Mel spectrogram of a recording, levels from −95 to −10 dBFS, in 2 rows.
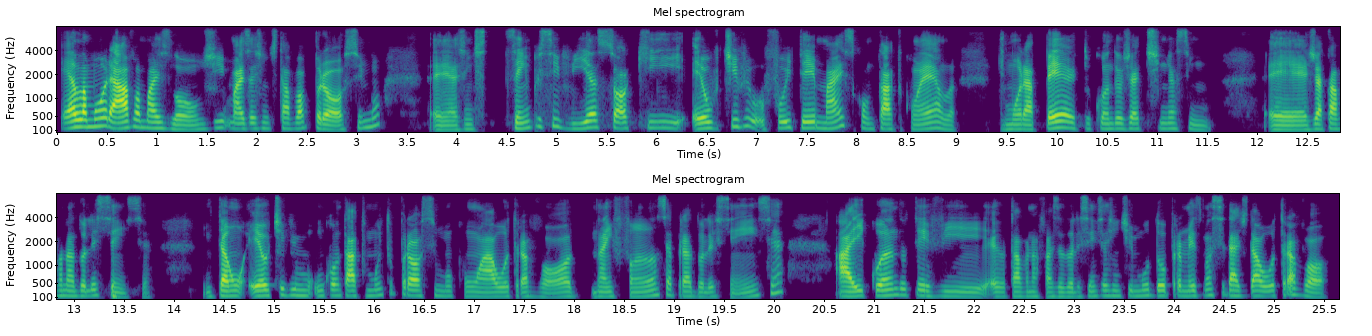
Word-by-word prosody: Ela 185 +6 +9
morava 200 -3 +9
mais 165 -3 +1
longe, 135 +6 -4
mas 150 -2 +3
a 155 - -3
gente 155 0 -11
estava 155 +1 -1
próximo, 165 - 0 0.5
eh, 120 -1 -1
a 120 - 0
gente 135 +2 -7 0.2
sempre 170 +7 -2
se 215 +3 -6
via, 165 +1 0
só 165 -3 +2
que 170 0 -9
eu 155 +3 +3
tive 205 +2 -2 0.2
fui 170 +2 -5
ter 170 0 +1
mais 160 +8 +1
contato 145 -4 0
com 135 0 -5
ela, 145 -3 +1 0.4
de 135 - -13
morar 135 -1 +3
perto, 165 -5 +6
quando 145 +1 -6
eu 150 - -2
já 145 0 -1
tinha, 150 +1 -4
assim, 130 -6 -12 0.6
eh, 125 0 +1
já 140 - +5
estava 145 +1 +2
na 145 -1 -1
adolescência. 140 -5 -7 0.5
Então, 140 +3 +4
eu 145 +1 +4
tive 160 +1 -5
um 145 -2 -10
contato, 150 -1 +1
muito 155 +3 -13
próximo 150 -5 -1
com 130 -1 -7
a 125 0 +3
outra 130 0 -3
avó, 125 0 -4 0.2
na 130 0 0
infância 135 +5 -6
para 135 -3 -1
adolescência, 130 - -9 0.5
aí 135 +1 +6
quando 160 +3 0
teve 135 -5 -7
eu 125 - -3
estava 130 +1 -4
na 130 0 -10
fase 130 0 -7
de 125 - -8
adolescência, 130 +3 -8
gente 145 0 -9
mudou 150 +1 -4
para 145 - -5
a - - -10
mesma 145 +3 -5
cidade 150 -3 -1
da 145 - +4
outra 140 +2 -1
avó. 130 -9 -2
145 Hz, 165 wpm, -26 LUFS, 130-160 Hz, 0.6 s, Ela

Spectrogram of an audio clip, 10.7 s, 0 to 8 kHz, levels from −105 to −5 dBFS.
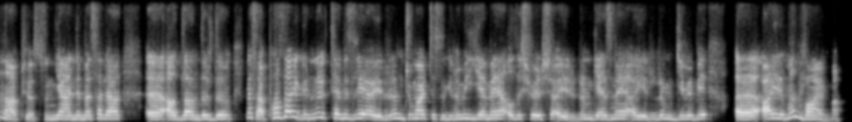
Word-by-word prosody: ne 275 - 0
yapıyorsun 215 -3 -3
yani 235 0 +1
mesela, 240 +1 +1 0.3
eee, - - +5
adlandırdığın, 235 +2 +2 0.2
mesela 310 -1 +1
pazar 325 +5 +2
gününü 280 +2 -4
temizliğe 270 -1 +1
ayırırım 245 +4 0
cumartesi 255 -2 -1
günümü 240 +4 -3
yemeğe, 245 0 +1
alışverişe 235 0 -1
ayırırım, 200 +4 -3
gezmeye 230 +2 -1
ayırırım 215 +2 -2
gibi 230 +1 -3
bir, 255 +1 0 0.4
ııı, 220 - +7 0.2
ayrımın 270 +4 +1
var 225 -4 +2
mı? 160 - -15
240 Hz, 135 wpm, -23 LUFS, 225-260 Hz, 0.4 s, ııı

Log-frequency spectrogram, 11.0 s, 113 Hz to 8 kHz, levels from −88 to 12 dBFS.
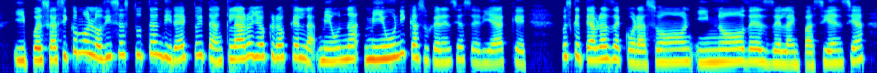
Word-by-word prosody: Y, 245 0 -1
pues, 245 +4 +5
así 255 +5 +1
como 375 +3 +1
lo 295 -5 +5
dices 320 +3 -1
tú, 335 -1 -2
tan 340 +1 0
directo 285 +2 0
y 330 - +1
tan 260 -6 -3
claro, 265 +4 +2
yo 300 -1 +2
creo 290 -2 0
que 290 - 0
la 265 -5 -1
mi 235 0 -1
una 255 +3 -1
mi 260 0 +6
única 295 +1 +4
sugerencia 240 0 -6
sería 210 -2 -6
que, 215 -2 -8 0.4
pues, 300 0 -2
que 315 - +1
te 250 -2 0
abras 260 +2 +3
de 260 -2 0
corazón 220 +2 -3
y 215 0 -5
no 225 +1 -1
desde 220 -3 0
la 200 -1 -2
impaciencia, 210 +6 -4
250 Hz, 185 wpm, -22 LUFS, 220-285 Hz, 0.4 s, mi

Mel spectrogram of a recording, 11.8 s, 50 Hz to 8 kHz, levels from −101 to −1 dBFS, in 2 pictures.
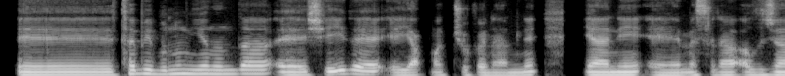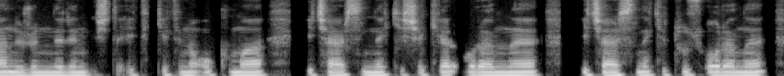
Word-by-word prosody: Eee, 110 0 +2
tabii 150 +5 -1
bunun 155 +3 -1
yanında, 155 +1 -1
eee, 110 0 +1
şeyi 125 +7 0
de 130 -4 +1
yapmak 105 0 -5
çok 100 0 -11
önemli, 100 +3 -2 0.4
yani, 110 +1 +3
eee, 100 -1 -1
mesela 105 +1 -2
alacağın 110 +1 0
ürünlerin, 105 0 +2
işte, 105 - -6
etiketini 105 +1 -5
okuma, 105 0 0 0.3
içerisindeki 105 0 0
şeker 105 +2 -1
oranı, 110 0 +4 0.3
içerisindeki 105 +1 +1
tuz 110 +2 -5
oranı, 110 0 +3
110 Hz, 120 wpm, -22 LUFS, 105-110 Hz, 0.4 s, oranı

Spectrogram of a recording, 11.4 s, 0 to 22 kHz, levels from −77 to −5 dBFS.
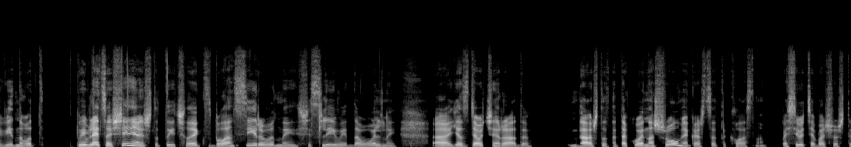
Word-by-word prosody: Видно, 205 +3 -3
вот, 190 0 -7 0.4
появляется 205 0 +5
ощущение, 235 +2 +6
что 175 - -1
ты- 205 +1 -6
человек 190 -1 +2
сбалансированный, 210 - -2
счастливый, 200 -1 -4
довольный. 175 +1 -8 0.5
А, 175 0 +4
я 190 +2 0
за 175 - -7
тебя 205 +1 +3
очень 195 -1 0
рада. 175 -1 -2 0.5
Да, 185 -4 +2
что 185 +1 -2
ты 190 +3 -12
такое 195 +1 0
нашёл, 215 +7 +1
мне 185 -8 -1
кажется, 170 0 -6
это - - -18
классно. - - -11 0.2
Спасибо 195 +2 -1
тебе 180 -2 -5
большое, 165 +1 -4
что - - -4
190 Hz, 155 wpm, -24 LUFS, 180-210 Hz, 0.5 s, ощущение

